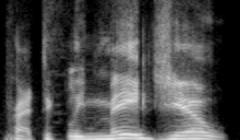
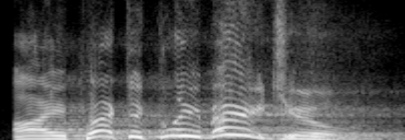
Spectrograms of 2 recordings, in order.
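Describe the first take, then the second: First: It is said in a normal speaking voice. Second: It is said in a put-on supervillain voice.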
